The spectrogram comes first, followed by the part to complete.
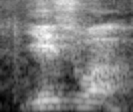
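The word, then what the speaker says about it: ישוע: 히브리어로는 여호수아, 예수아 이 정도 발음되었습니다.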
